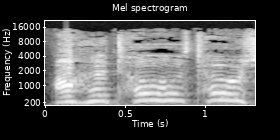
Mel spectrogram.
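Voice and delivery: high mocking echo of the singer; mimicking the singer. Comedian mocking how she gets into it, high voice. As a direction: squeal the lyric in imitation.

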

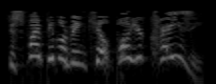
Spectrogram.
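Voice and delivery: incredulous. Acted. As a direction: sound amazed it could be true. Mock disbelief at Paul's claim.

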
